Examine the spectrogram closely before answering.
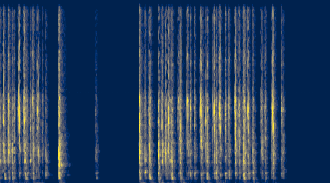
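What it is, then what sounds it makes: Mechanical keyboard being typed on. Fingertips type quickly on a full-size black plastic Razer mechanical keyboard with clicky green switches and RGB backlight. Rapid runs of sharp, bright clicks are broken by a short pause with a couple of isolated keystrokes, then a second fast burst of typing. Each click is crisp and dies away almost at once.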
